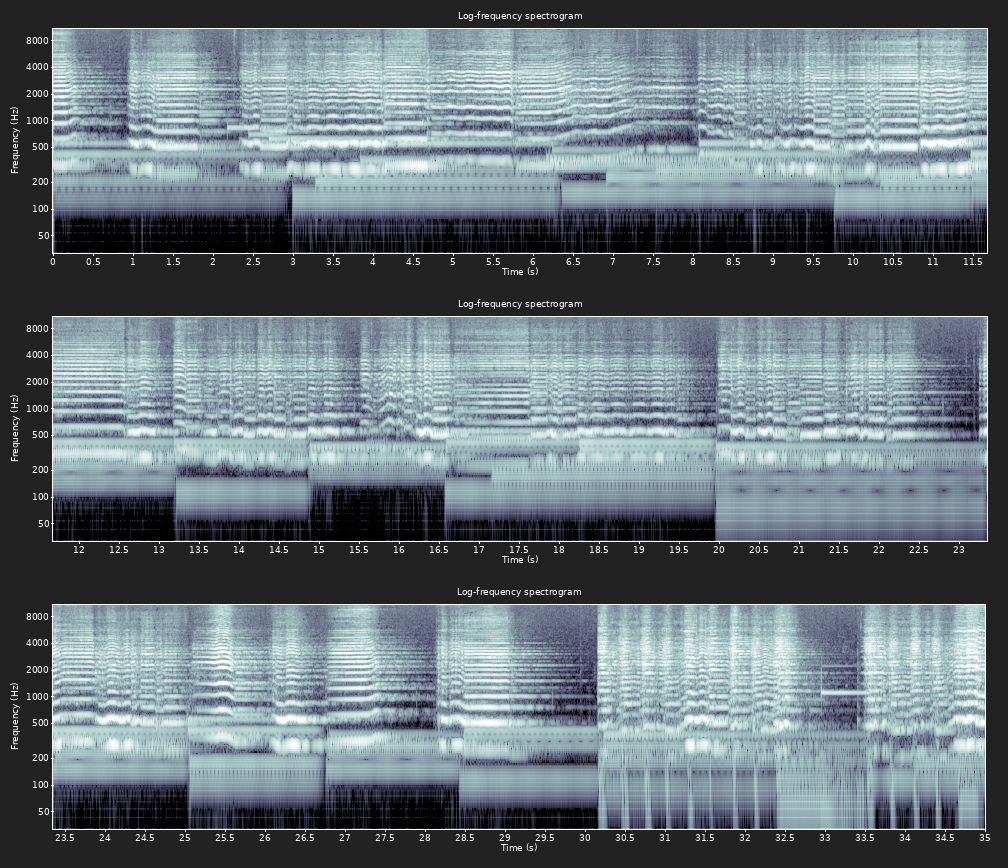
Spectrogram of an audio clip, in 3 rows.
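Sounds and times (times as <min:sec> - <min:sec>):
solo violin melody: 0:00.0 - 0:35.0
sustained low chords: 0:30.2 - 0:35.0.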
